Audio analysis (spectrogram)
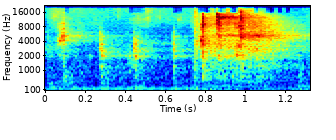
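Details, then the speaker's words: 1975 Yamaha RD200 two-stroke after 20 years in a barn, no fuel, gearbox shifted by hand: light, crisp clicks about every fifth of a second through first, second, third and neutral; smooth, normal gear selection. "all right so it goes through the gears really smoothly that's that's a good sign"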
